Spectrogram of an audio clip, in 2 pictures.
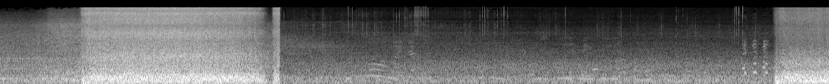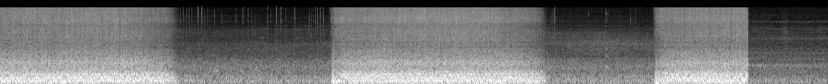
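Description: A hot air balloon burner roars loudly in several long bursts.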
